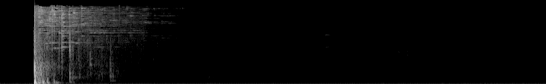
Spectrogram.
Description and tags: Me dropping a vase off my deck onto a concrete patio.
